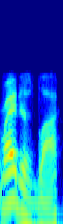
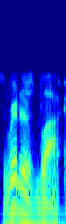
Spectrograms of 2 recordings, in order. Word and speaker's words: Ritter's Block: Not Writer's Block, it's Ritter's Block, I think. It's spelled Ritter's Block.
